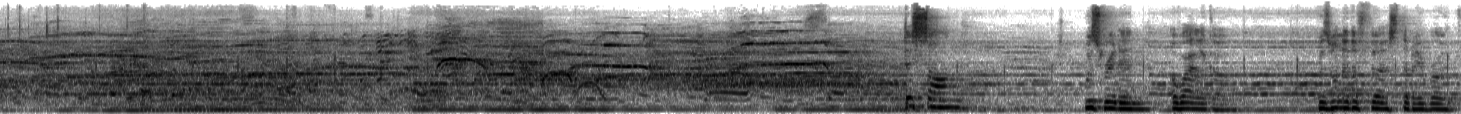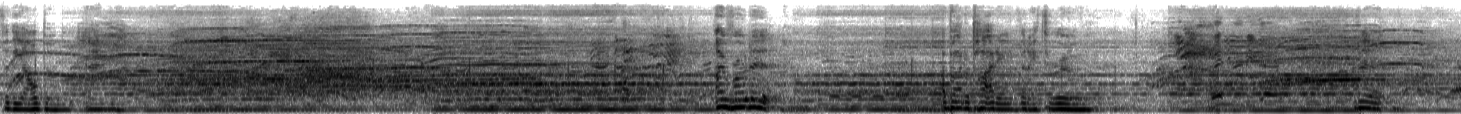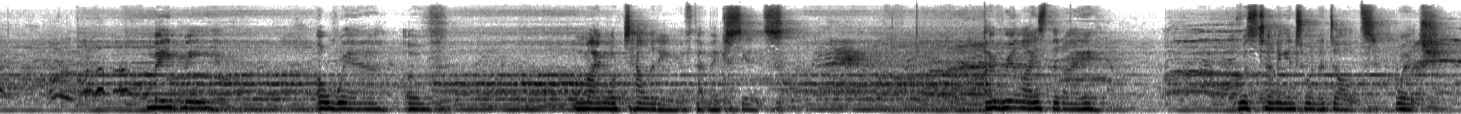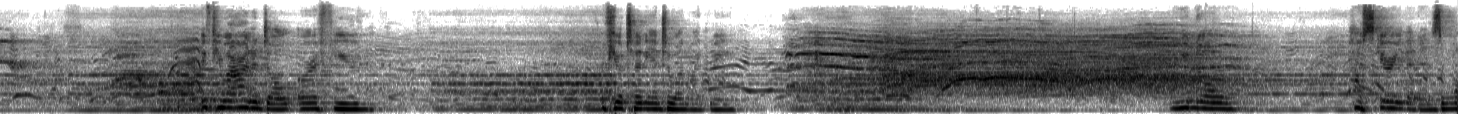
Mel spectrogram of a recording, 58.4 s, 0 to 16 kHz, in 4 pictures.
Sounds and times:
Music: 0.0s - 58.4s.

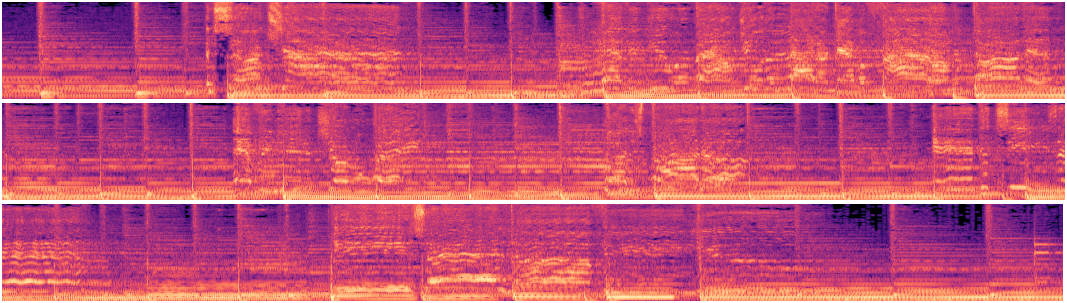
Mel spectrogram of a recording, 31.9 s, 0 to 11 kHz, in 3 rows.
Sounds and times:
Music: 0.0s - 31.8s.

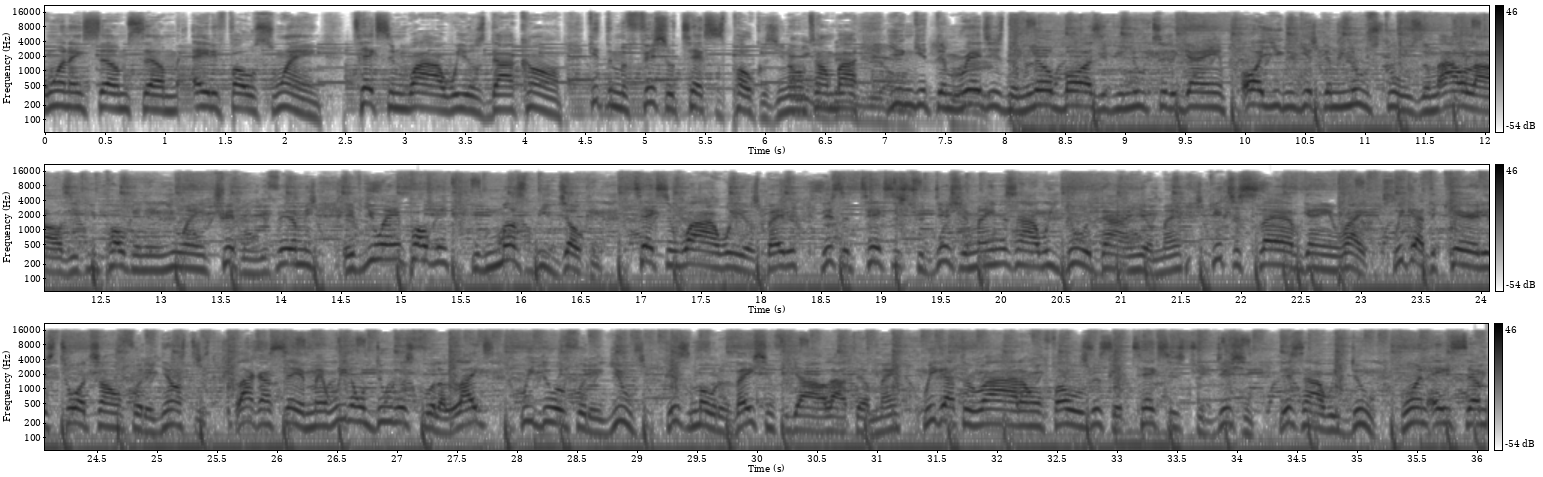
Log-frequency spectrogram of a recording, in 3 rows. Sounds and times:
Music: 0.0s - 36.0s.

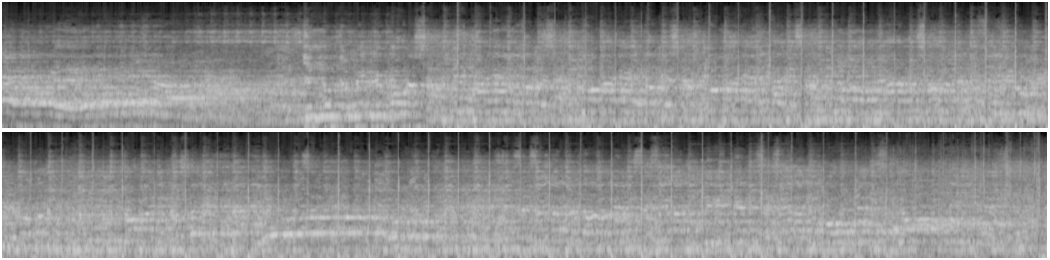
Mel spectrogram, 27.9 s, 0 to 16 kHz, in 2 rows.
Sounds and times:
Music: 0.0s - 27.8s.

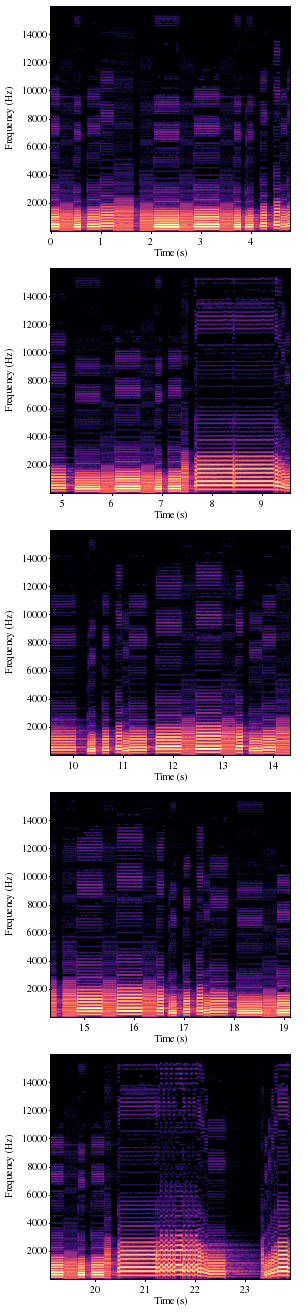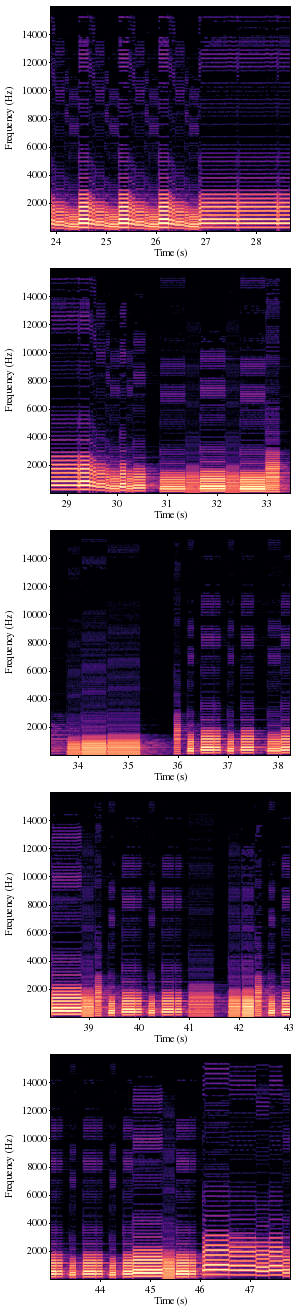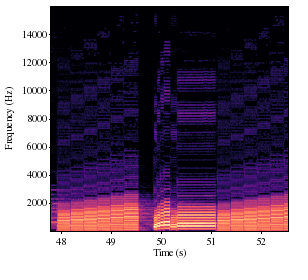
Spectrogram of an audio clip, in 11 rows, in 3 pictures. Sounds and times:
Music: 0.0s - 52.5s.

